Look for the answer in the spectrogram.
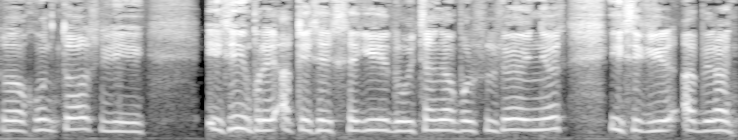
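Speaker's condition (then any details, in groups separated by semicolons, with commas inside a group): Down syndrome; extra chromosome 21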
